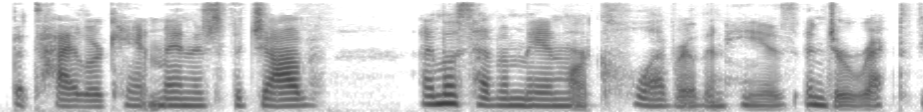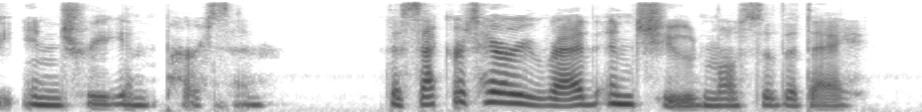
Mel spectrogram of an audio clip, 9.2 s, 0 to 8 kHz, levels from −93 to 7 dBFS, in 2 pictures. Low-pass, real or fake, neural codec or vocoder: 7.2 kHz; fake; codec, 16 kHz in and 24 kHz out, 2.2 kbps, FireRedTTS-2 codec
